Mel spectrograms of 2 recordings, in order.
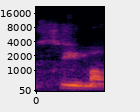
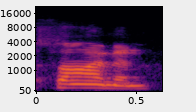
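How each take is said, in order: First: The name sounds like see-more. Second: The name sounds like English Simon. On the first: This is how locals say the name. "down here we pronounce it Seymour" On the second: This is how outsiders say the name. "y'all might say it as uh, Simon"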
